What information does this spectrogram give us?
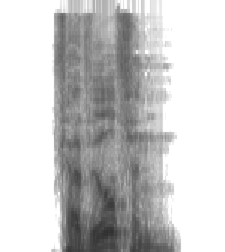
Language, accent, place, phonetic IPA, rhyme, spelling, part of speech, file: German, Germany, Berlin, [fɛɐ̯ˈvʏʁfn̩], -ʏʁfn̩, verwürfen, verb, De-verwürfen.ogg
- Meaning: first-person plural subjunctive II of verwerfen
